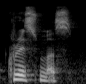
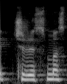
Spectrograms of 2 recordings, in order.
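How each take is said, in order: First: क्रिसमस with a hard k sound at the start, krismus; correct reading. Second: क्रिसमस said with a ch sound at the start, chrismus; wrong reading. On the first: Teacher giving students the correct reading, clearly. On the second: Teacher showing students the reading to avoid, clearly. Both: Shown as a demonstration. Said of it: "तो नहीं पढ़ सकते".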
